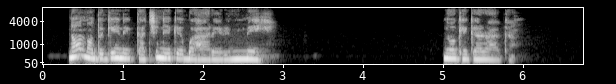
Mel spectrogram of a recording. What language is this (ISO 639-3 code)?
ibo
